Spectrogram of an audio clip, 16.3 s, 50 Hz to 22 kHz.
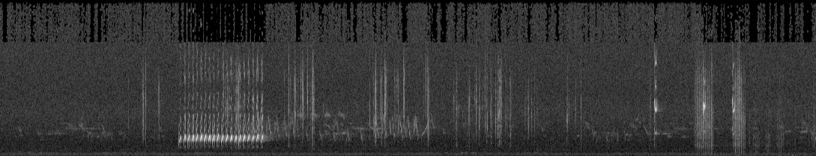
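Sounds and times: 
faint clicks and soft ticks: 0:02.6 - 0:03.3, 0:05.7 - 0:06.4, 0:07.4 - 0:11.7
Eurasian nuthatch calling with loud piping notes: 0:03.6 - 0:06.1.

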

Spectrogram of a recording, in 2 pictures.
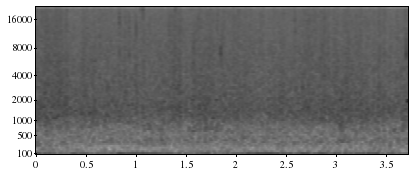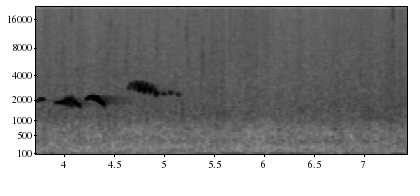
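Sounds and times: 
common blackbird song, Turdus merula: 0:03.7 - 0:05.4.

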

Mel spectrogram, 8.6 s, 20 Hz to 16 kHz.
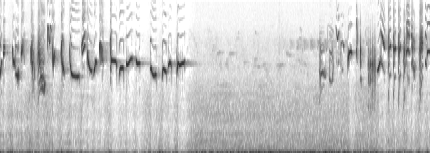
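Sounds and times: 
Eurasian blackcap Sylvia atricapilla scratchy warbling song: 0:00.0 - 0:08.5.

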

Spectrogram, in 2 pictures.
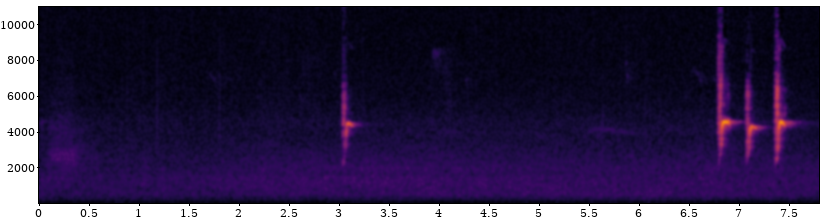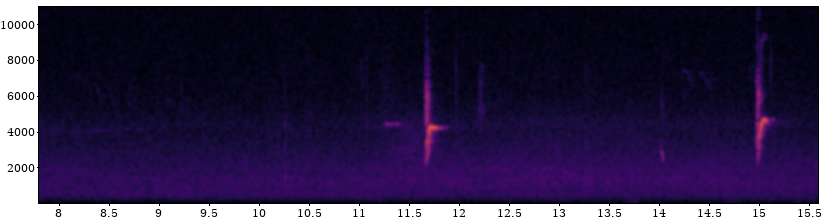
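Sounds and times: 
quiet background noise: 0:00.0 - 0:15.5
common chaffinch Fringilla coelebs crisp clipped call notes: 0:03.0 - 0:03.2, 0:06.8 - 0:07.6, 0:11.2 - 0:11.9, 0:15.0 - 0:15.2.

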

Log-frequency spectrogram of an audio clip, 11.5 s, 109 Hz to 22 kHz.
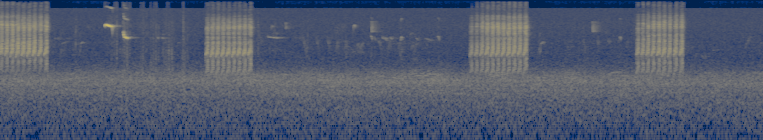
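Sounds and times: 
Great tit Parus major harsh chattering call with dry pulsed rattles: 0:00.0 - 0:00.8, 0:01.6 - 0:03.8, 0:07.0 - 0:08.0, 0:09.5 - 0:10.3
quiet hiss: 0:00.0 - 0:11.4.

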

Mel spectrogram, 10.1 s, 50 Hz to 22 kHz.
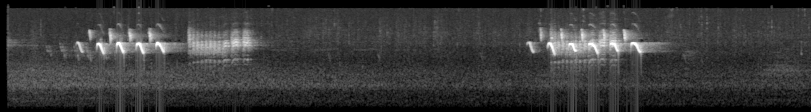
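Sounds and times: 
marsh tit Poecile palustris calling: 0:00.8 - 0:03.2, 0:06.6 - 0:08.3.

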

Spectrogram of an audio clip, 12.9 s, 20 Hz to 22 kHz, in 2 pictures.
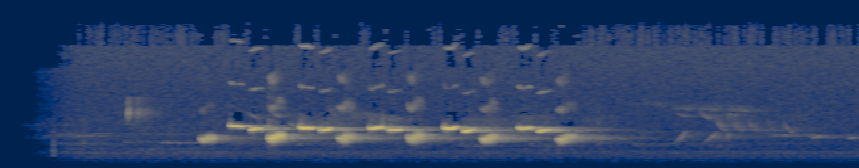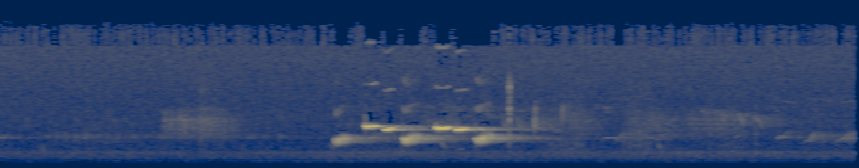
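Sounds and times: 
great tit Parus major singing: 0:01.1 - 0:04.5, 0:09.0 - 0:11.3.

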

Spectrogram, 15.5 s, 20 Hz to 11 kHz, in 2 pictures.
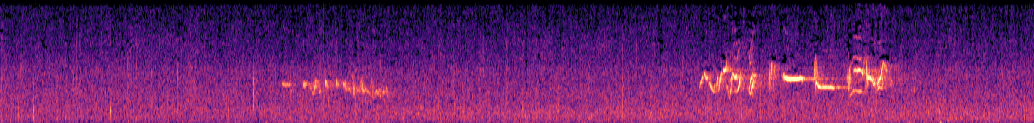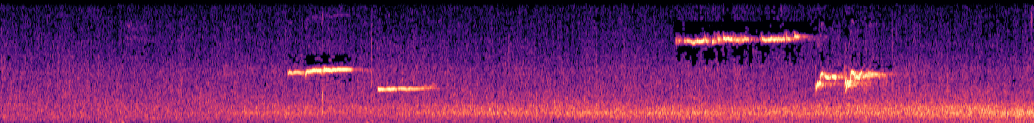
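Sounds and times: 
constant hiss: 0:00.0 - 0:15.5
European robin singing: 0:02.1 - 0:03.0, 0:05.2 - 0:06.8, 0:09.9 - 0:11.1, 0:12.8 - 0:14.5.

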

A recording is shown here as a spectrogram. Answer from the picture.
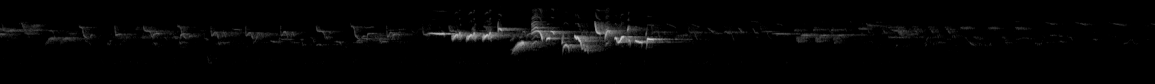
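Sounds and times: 
Eurasian blackcap Sylvia atricapilla singing: 0:00.1 - 0:06.8.

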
